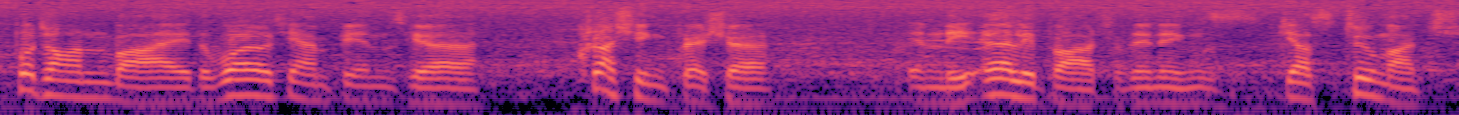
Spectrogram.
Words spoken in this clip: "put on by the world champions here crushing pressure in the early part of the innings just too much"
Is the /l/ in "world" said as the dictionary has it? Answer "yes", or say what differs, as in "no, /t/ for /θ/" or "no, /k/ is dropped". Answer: yes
